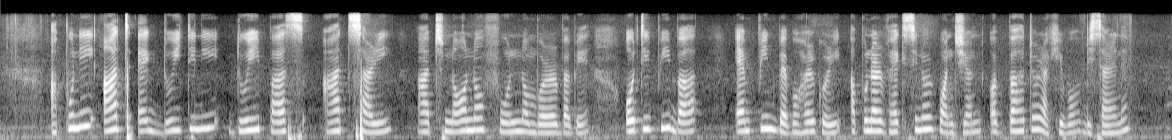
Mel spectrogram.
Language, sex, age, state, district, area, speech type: Assamese, female, 30-45, Assam, Darrang, rural, read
